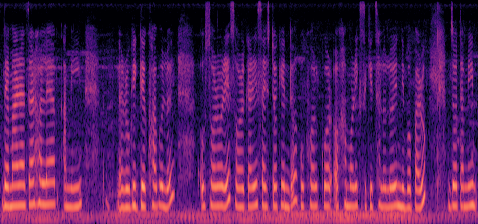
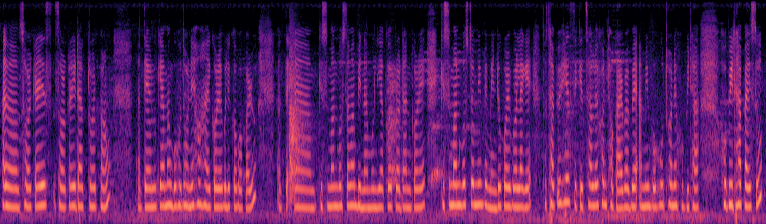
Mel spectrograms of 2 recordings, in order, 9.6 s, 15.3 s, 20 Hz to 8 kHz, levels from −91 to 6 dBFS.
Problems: background sounds at intervals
